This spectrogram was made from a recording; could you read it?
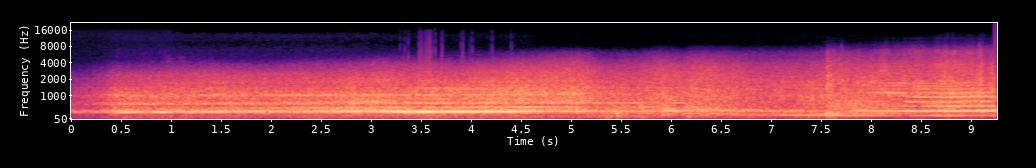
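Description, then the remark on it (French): A car engine hums steadily with a clear harmonic tone, rising slightly in pitch as it accelerates, then shifting gears and settling into a new droning note. Loud, no talking. “La voiture.”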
